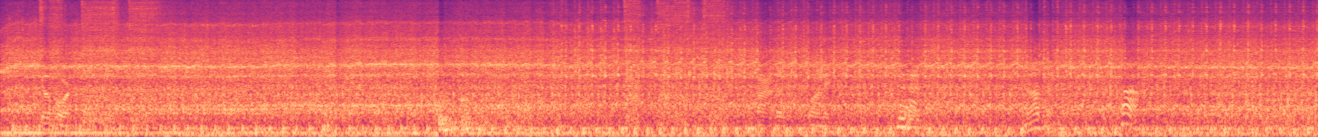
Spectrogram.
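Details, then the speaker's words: Honda Ruckus replacement engine of unknown condition cranks sluggishly and unevenly at about four turns a second without catching; it is suspected to spin too slowly to power the coil, so a fresh battery or charger is planned. "So I don't think we're spinning this engine fast enough for the charging system to create enough power to power the coil, because it sounds like it's not spinning fast enough."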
